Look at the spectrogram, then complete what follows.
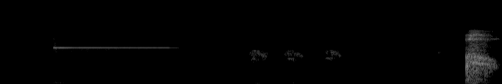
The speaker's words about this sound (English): My phone's going to start going off. but it's okay. I hope it's not irritating you.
